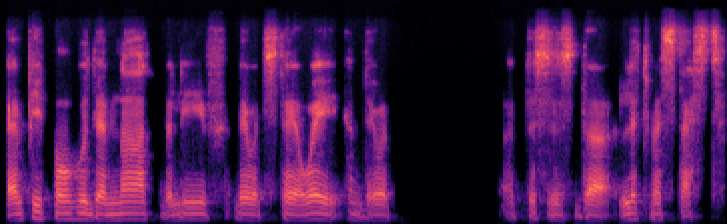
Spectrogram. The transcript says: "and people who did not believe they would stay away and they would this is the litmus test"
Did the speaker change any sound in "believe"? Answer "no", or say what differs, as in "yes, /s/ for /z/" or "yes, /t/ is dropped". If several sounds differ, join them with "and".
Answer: no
